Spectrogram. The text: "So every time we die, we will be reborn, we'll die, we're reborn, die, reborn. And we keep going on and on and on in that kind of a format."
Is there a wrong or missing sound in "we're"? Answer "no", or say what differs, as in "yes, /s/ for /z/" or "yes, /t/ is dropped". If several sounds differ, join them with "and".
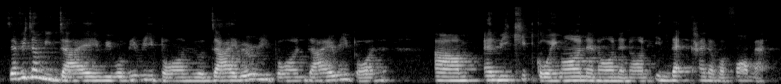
yes, /l/ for /ɹ/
